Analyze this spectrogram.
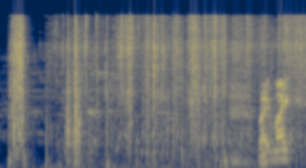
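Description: Plastic wrap crinkles and rustles close by.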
